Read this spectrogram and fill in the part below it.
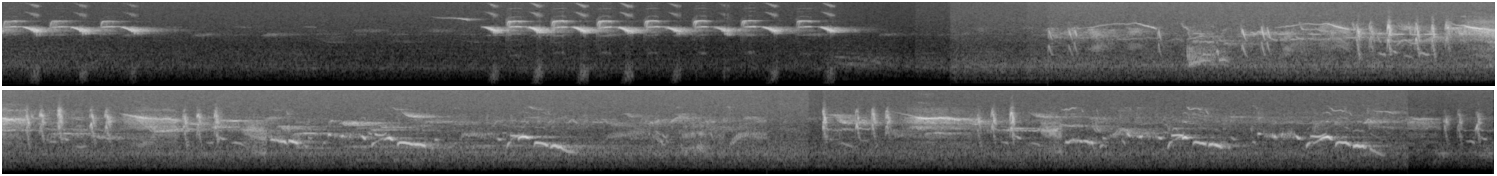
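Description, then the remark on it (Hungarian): A starling, recorded at Lake Kondor, sings, mimicking a coal tit with short bursts of repeated high two-note phrases, then breaking into a dense stream of chattering, whistled and fluty notes imitating a golden oriole. “A kondortavi hangfelvételen a seregé fenyves színegét és a sárga rigó flótázását utánozza.”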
